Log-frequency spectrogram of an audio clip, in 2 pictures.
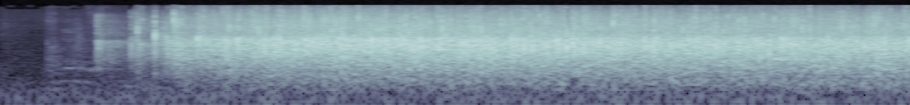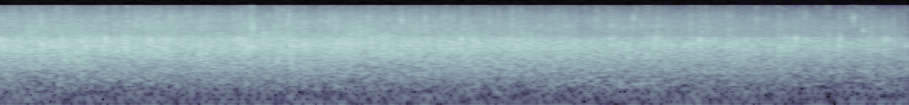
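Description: A large band plays loudly in an echoing hall.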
